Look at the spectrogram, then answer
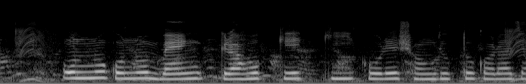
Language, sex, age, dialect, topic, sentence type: Bengali, female, 18-24, Rajbangshi, banking, question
